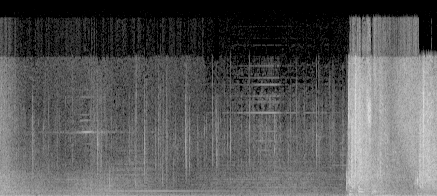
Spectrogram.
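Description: A Confringo blasting spell goes off in Hogwarts Legacy, a sudden loud explosive burst near the end following a stretch of low rumbling game ambience and scattered thuds.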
